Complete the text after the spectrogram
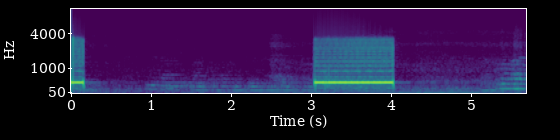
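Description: Ringback tone of an outgoing phone call placed live on Radio Aswat: a brief clipped burst at the start, then one loud, steady, buzzy one-second tone after a quiet pause with faint background noise.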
